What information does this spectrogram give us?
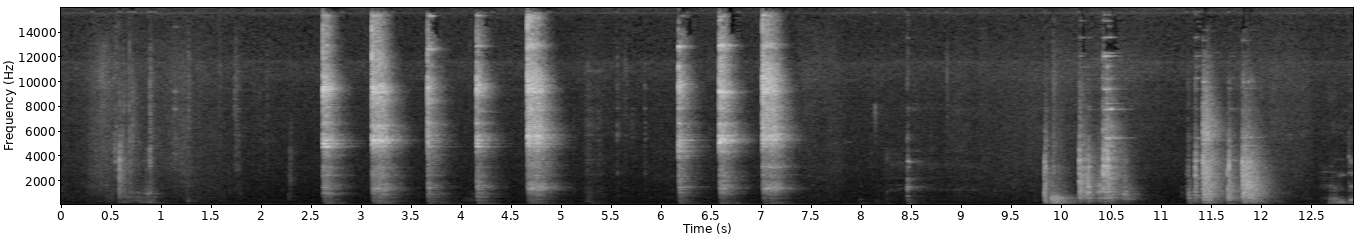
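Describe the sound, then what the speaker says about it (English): Sharp metallic taps of a hammer on a wrench while reassembling a Bosch DC dynamo, in short bursts, a few quick knocks at a time with pauses between, close by and fairly loud. "We'll give the wrench a little tap with a hammer."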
